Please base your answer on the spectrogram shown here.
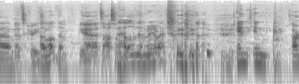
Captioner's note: laughs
